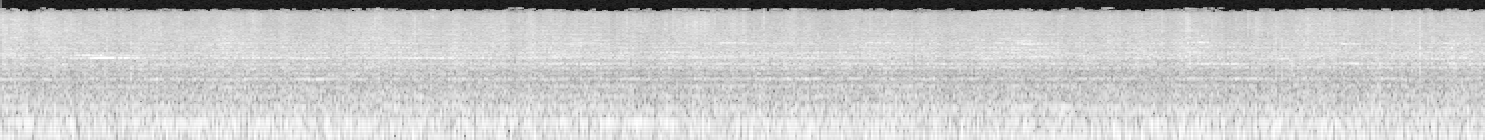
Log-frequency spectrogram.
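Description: A crude oil train's tank cars rolling past: steady, loud noise of steel wheels on rail, with faint thin high tones running through it.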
